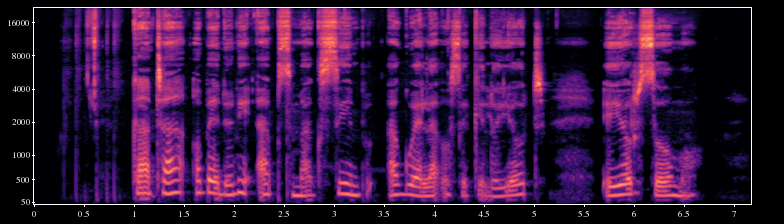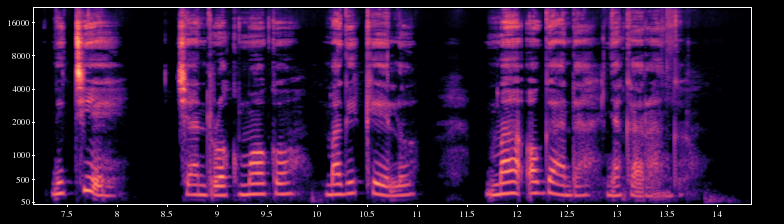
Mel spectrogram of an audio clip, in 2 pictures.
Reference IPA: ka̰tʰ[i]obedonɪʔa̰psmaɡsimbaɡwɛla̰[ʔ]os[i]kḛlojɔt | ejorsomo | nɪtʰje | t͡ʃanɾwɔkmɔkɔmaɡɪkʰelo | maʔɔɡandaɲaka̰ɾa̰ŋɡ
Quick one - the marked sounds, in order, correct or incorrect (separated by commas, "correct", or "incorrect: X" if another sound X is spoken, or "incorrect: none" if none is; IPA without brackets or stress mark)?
incorrect: a, correct, incorrect: e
